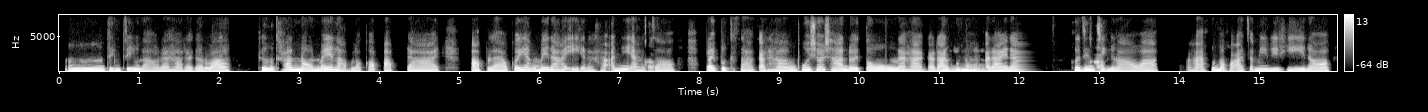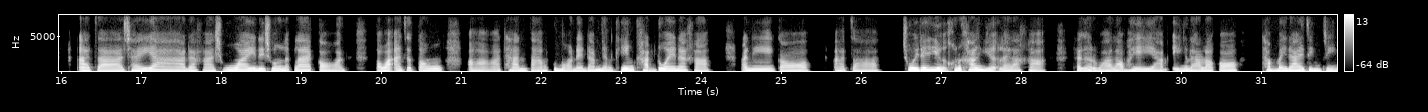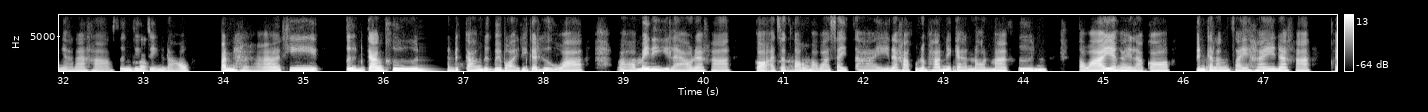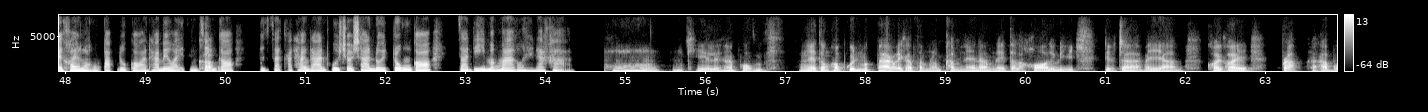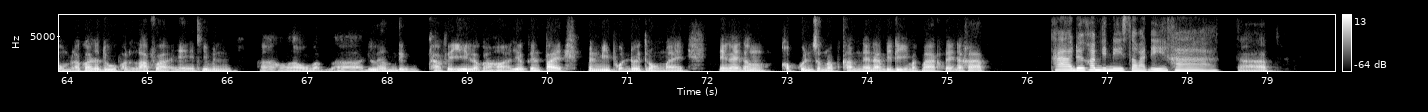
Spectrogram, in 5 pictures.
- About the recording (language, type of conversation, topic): Thai, advice, คาเฟอีนหรือแอลกอฮอล์ทำให้ตื่นกลางดึกหรือไม่?
- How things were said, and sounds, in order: mechanical hum; distorted speech; tapping; sniff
